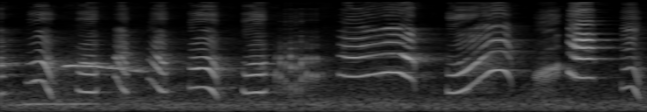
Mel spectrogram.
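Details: Talking parrot indoors giving a rapid string of squeaky, harmonic, speech-like syllables, some bending up and down in pitch, with a few smoother drawn-out whistled notes and almost no background noise.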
